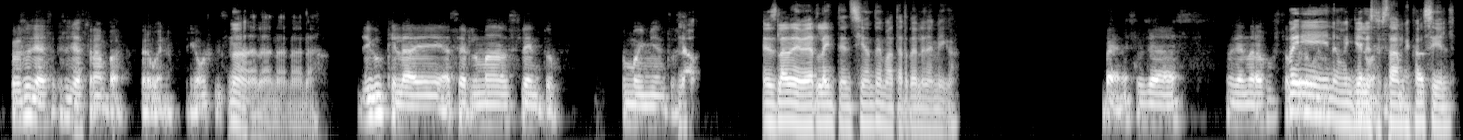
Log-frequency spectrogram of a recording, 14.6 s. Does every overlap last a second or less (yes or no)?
no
